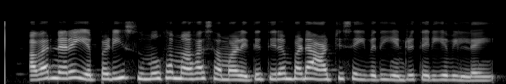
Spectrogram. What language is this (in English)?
Tamil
